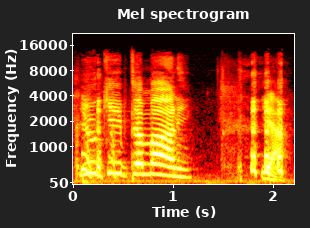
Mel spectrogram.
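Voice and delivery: high-pitched cartoon Italian accent; Oscar from Hey Arnold. Player mimicking a cartoon Italian for laughs, Oscar impression. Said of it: "It was just Oscar from Hey Arnold".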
